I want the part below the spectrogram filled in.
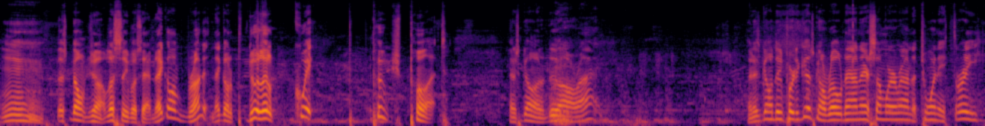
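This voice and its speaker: A man calling a high school football game on local radio in a folksy, chatty way, laughing easily. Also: lively intonation, a little fast. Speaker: play-by-play announcer.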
